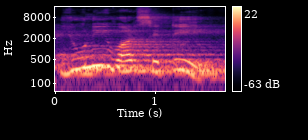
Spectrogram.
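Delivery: drawn-out teacher demo of university; slow model word. Shown as a demonstration. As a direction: say university slowly, each syllable clear. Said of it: "जैसे".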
